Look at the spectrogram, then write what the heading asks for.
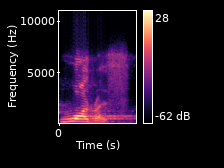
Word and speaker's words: walrus: Porcupine, porcupine, and walrus. It starts with W. So round your lips and say walrus.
